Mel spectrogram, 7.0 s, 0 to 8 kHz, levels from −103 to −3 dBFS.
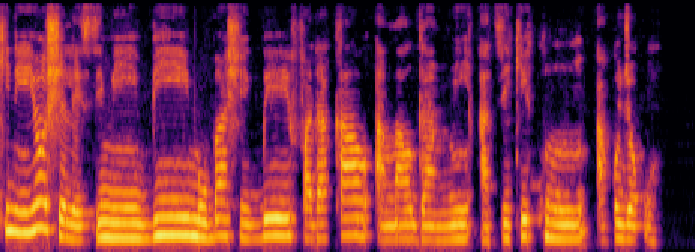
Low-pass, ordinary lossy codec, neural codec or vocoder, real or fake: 7.2 kHz; none; codec, 16 kHz, 8 kbps, FreqCodec, larger model; fake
